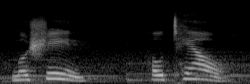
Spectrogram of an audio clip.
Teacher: danh từ có trọng âm được nhấn vào âm tiết thứ hai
